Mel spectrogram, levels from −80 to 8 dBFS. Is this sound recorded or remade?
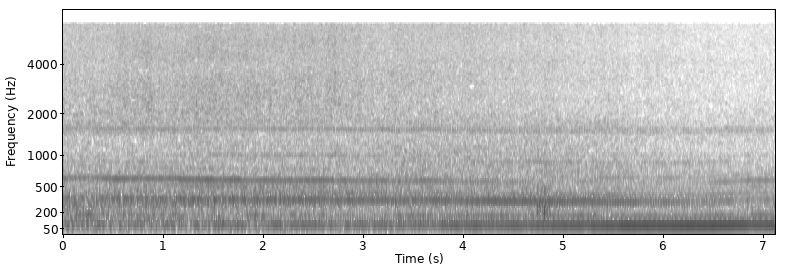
recorded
